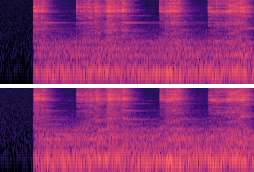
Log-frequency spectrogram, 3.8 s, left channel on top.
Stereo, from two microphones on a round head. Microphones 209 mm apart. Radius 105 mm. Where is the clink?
55° left (ahead or behind), 1.8 m.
